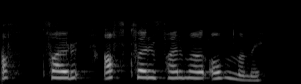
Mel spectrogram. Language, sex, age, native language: Icelandic, female, 18-19, Icelandic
